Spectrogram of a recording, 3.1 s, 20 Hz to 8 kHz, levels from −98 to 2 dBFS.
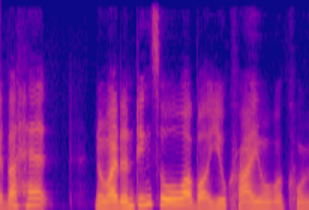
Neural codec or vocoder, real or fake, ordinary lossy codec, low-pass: codec, 16 kHz, 0.5 kbps, FunCodec, trained on Chinese and English, 25 frames a second; fake; none; none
